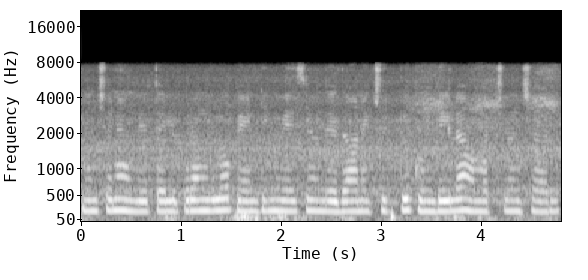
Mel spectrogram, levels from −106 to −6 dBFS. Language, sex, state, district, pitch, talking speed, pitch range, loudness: Telugu, female, Andhra Pradesh, Visakhapatnam, 200 Hz, 135 wpm, 195-205 Hz, -14 LUFS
